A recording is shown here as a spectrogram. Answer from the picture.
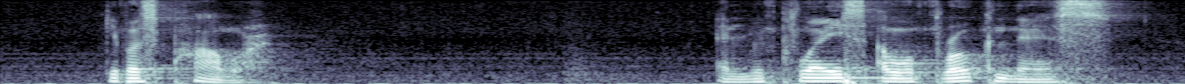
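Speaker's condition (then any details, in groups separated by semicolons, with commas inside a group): Cleft lip and palate, severe; one in junior high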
